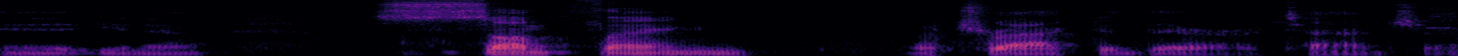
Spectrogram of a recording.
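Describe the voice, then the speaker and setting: A man speaks with an American accent and vocal fry. His tone is dark and mellow. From US East, Maryland. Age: 60s. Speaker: reptile breeder. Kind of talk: podcast interview. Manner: halting, many false starts.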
